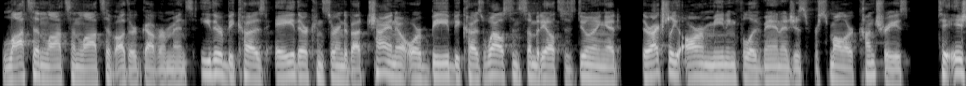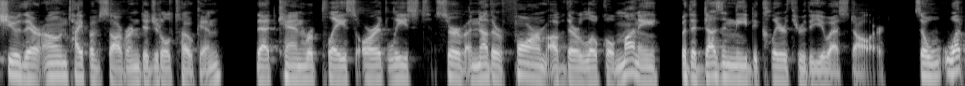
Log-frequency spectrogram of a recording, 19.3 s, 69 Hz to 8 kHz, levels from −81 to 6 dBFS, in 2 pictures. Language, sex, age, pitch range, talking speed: English, male, 30-49, 100-130 Hz, 210 wpm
